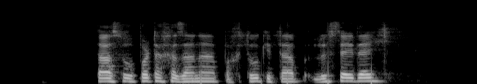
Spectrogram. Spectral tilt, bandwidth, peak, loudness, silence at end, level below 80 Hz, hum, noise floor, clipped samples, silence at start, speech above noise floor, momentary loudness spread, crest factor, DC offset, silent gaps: -7.5 dB/octave; 7.8 kHz; -6 dBFS; -24 LUFS; 0.9 s; -54 dBFS; none; -75 dBFS; under 0.1%; 1 s; 52 dB; 10 LU; 18 dB; under 0.1%; none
